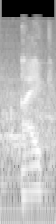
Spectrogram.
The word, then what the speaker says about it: Ike: Y le contesté, dicen Ike, que es como se pronuncia en español su apodo.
